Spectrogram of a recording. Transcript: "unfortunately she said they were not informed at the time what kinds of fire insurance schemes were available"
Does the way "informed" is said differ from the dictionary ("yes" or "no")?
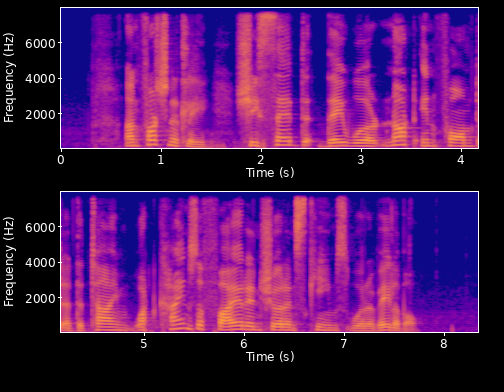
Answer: no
